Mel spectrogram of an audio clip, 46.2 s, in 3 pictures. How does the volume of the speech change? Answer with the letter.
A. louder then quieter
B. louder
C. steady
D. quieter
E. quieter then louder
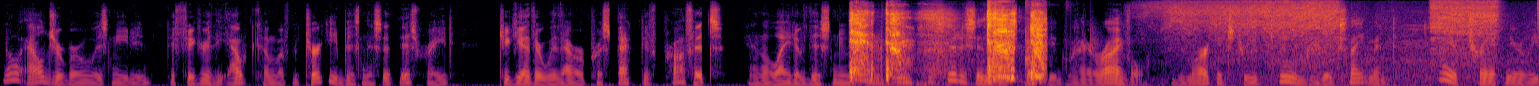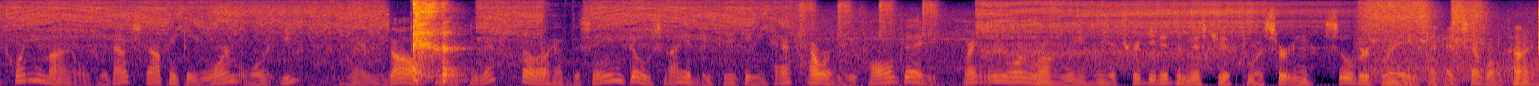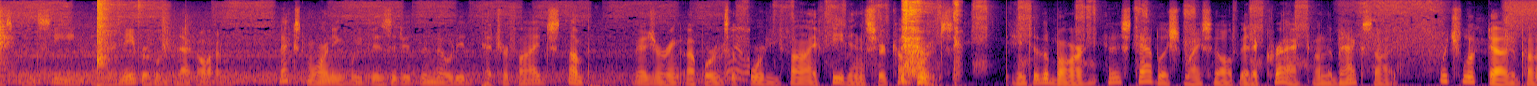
B.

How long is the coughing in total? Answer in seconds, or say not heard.
3 s.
